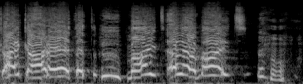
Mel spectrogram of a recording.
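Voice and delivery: shrieking high-pitched mockery of a gamer; Greek. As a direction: squeal it loud in hammed-up excitement. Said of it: "you sound like fucking".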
